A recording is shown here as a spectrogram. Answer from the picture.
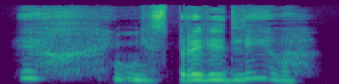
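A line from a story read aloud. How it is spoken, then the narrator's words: Unintentional sigh aloud. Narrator (Russian): вздохнула Лиса, даже не заметив, что высказалась вслух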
